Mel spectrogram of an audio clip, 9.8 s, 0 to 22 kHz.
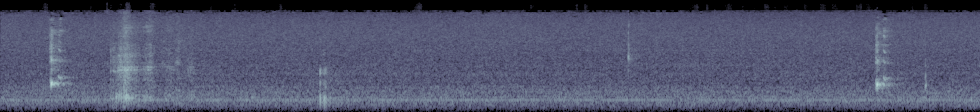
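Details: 3-day-old baby girl with hiccups: two or three brief, sharp hiccup sounds several seconds apart against quiet room noise; hiccups.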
